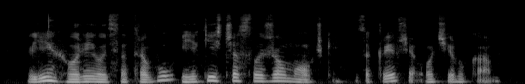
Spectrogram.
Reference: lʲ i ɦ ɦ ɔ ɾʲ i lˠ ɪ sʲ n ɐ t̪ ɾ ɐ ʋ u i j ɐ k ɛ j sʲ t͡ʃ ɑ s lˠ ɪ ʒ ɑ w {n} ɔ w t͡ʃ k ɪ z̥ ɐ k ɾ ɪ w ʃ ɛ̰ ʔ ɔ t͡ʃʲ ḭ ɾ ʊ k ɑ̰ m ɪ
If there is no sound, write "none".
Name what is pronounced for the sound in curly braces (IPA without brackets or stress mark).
m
